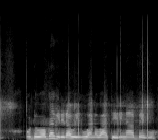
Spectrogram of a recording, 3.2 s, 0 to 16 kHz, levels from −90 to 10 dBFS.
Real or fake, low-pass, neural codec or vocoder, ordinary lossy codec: real; 14.4 kHz; none; none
